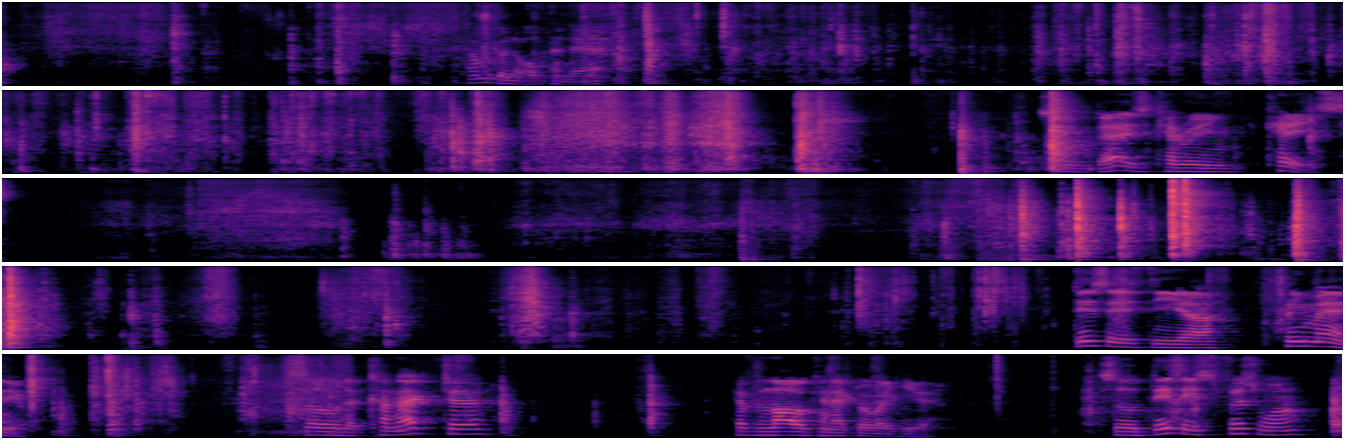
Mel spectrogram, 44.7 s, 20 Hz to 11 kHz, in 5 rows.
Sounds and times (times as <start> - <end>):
Speech: 3.1 - 4.2, 15.8 - 18.0, 34.0 - 36.1, 37.7 - 39.1, 40.6 - 42.1, 43.0 - 44.6.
